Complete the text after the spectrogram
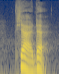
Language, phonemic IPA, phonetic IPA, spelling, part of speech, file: Swedish, /fjɛːrdɛ/, [ˈfjæːɖɛ̠], fjärde, numeral, Sv-fjärde.ogg
- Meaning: fourth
